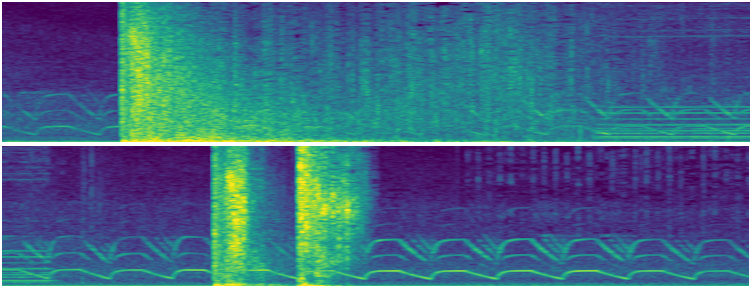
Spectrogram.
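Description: A police siren wails up and down steadily.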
